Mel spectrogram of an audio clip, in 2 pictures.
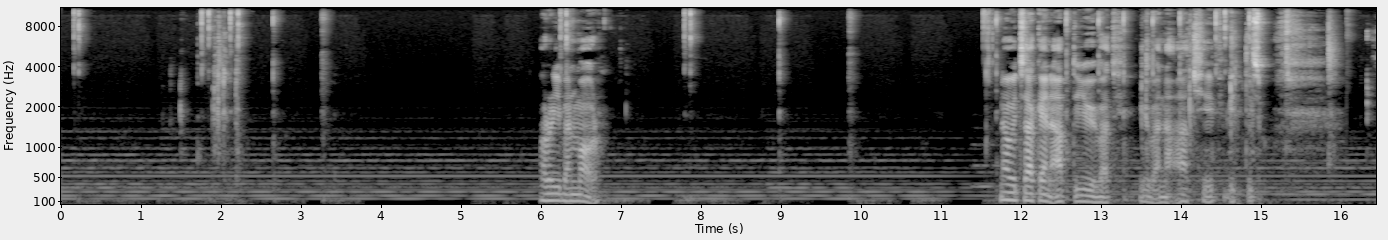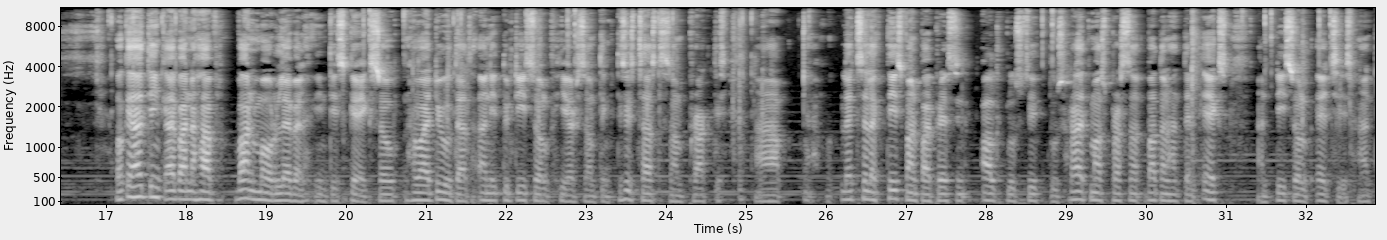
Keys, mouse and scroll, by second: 0.2-3.7 drag, 2.1 ctrl+s, 2.7-4.7 middle drag, 6.3-9.6 drag, 9.1-11.1 middle drag, 11.9-15.0 middle drag, 14.7-16.0 drag, 15.0 ctrl+s, 17.1 middle click, 20.4-21.9 right drag, 20.8 Tab, 21.7 a, 22.7-24.4 right drag, 23.7-26.8 middle drag, 26.3 a, 28.6-30.4 right drag, 30.5 x, 32.1-32.8 right drag, 32.5 x.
